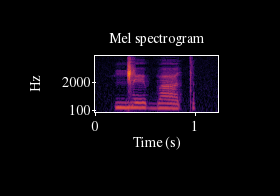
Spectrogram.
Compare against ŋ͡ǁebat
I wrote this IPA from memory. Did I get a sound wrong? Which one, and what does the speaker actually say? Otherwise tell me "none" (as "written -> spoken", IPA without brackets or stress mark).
none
